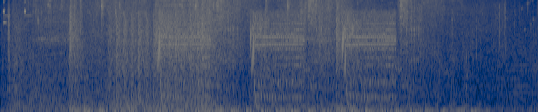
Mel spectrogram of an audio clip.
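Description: Mech weapons fire in the video game RogueTech, several sharp, loud bursts and booms spaced a second or so apart, each ringing out over a dense mechanical rumble before it fades.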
